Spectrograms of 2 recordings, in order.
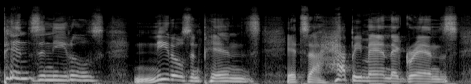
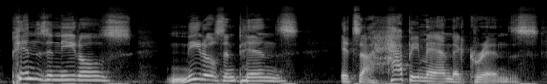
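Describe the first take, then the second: First: Slow, singsong self-soothing chant; calming mantra. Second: Slow, singsong chanted mantra; Jackie Gleason mantra. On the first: Host reciting his calming mantra to himself. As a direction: recite it slowly to calm down. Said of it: "I said". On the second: Imitating Jackie Gleason chanting his calming mantra slowly. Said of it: "And he would say". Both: Retold or imitated.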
